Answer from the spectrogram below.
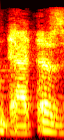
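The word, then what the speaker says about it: debtors: इसका दूसरा नाम डेटर्स भी है। डेटर्स डी ई बी B silent है।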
